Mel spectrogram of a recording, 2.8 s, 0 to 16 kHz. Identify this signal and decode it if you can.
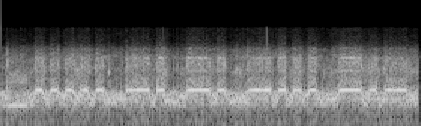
Morse code, heard as a keyed tone, about 23 wpm, 1060 Hz, with radio noise. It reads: 5NN BK
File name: j7 vp2m 2002 / Voice / j75et 15 cw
